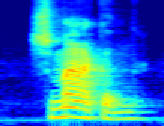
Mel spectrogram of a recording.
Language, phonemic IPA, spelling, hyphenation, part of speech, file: Dutch, /ˈsmaː.kə(n)/, smaken, sma‧ken, verb / noun, Nl-smaken.ogg
- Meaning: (verb) 1. to taste 2. to taste good, to be likable in taste 3. to experience; to enjoy; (noun) plural of smaak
